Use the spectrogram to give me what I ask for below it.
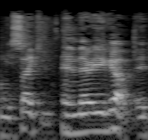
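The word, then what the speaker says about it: Saiki: And then I put a pronunciation for Psyche to like make it easier to pronounce because it's spelled S-A-I-K-I. So you could say like Seiki or yeah, like, so you wouldn't necessarily think of it.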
